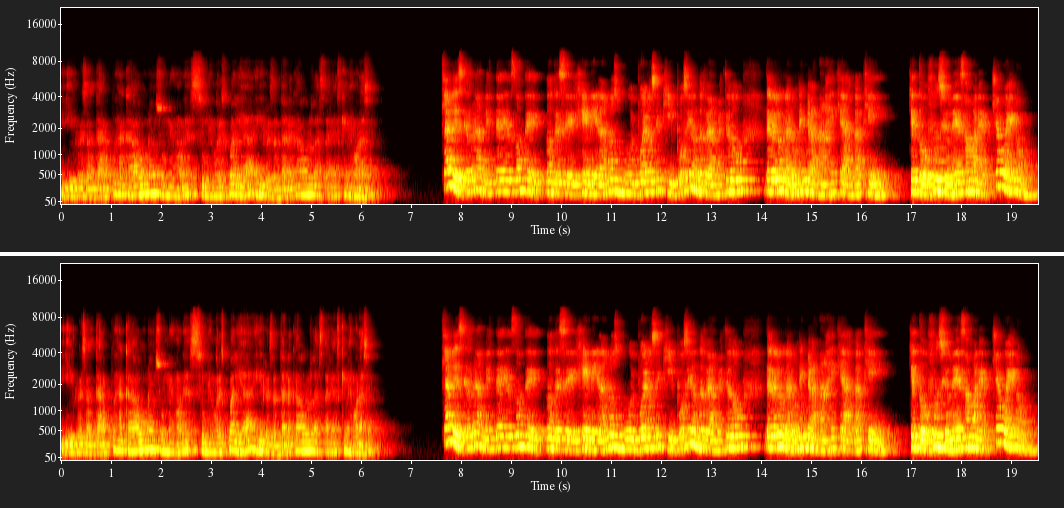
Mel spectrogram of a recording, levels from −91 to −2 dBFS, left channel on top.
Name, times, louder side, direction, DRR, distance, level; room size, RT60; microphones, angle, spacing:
voice 1, 0.0-6.2, right 2 dB, 60° right, 4 dB, 0.4 m, -28 dB
voice 2, 7.6-16.5 17.0-19.4, right 1 dB, 30° left, -4 dB, 1.2 m, -24 dB
3.3 x 2.5 x 3.3 m, 0.93 s
head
